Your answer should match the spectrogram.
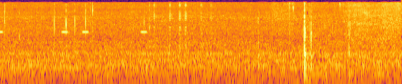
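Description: A few short telephone keypad dialing beeps sound at uneven intervals over a steady low background hum, followed by a sharp click; no one speaks.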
